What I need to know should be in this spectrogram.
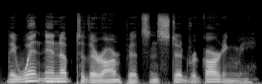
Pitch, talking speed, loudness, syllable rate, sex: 110 Hz, 250 wpm, -18 LUFS, 5.5 syllables/s, male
